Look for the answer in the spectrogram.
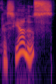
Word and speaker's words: Cassianus: Bishop Cassianus right.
